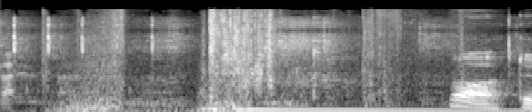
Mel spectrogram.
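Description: A heavy punch lands with a thud.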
